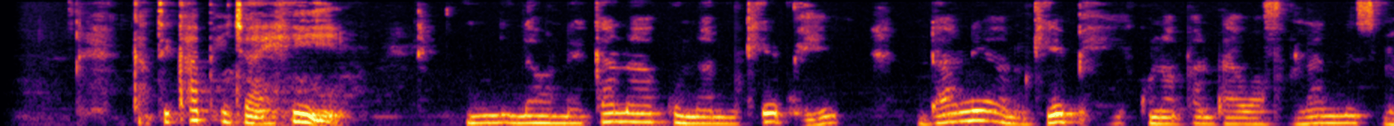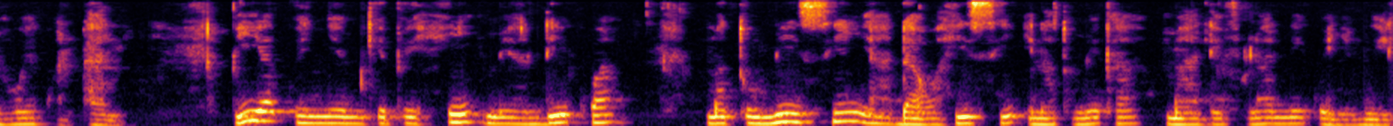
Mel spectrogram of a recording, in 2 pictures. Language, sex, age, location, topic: Swahili, male, 18-24, Nakuru, health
